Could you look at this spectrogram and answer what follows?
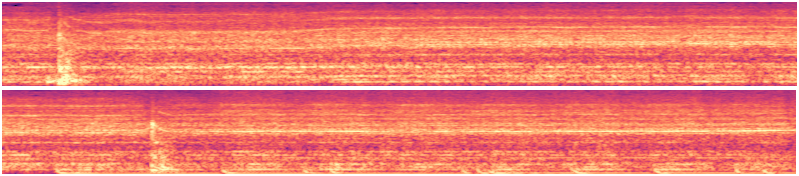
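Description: Xiaomi Mijia cordless electric screwdriver's motor running continuously under heavy load, turning a very long screw in wood. A steady whine, running slowly, with a light click about five seconds in.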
